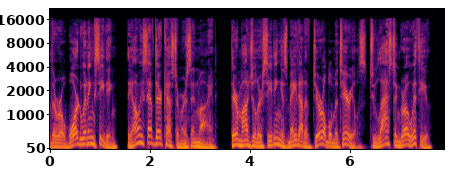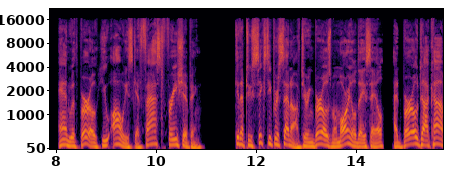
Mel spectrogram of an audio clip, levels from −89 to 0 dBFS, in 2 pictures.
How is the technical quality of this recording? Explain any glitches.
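The recording has no technical glitches to explain. Nothing in the speech breaks off, jumps or is disturbed at any point.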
